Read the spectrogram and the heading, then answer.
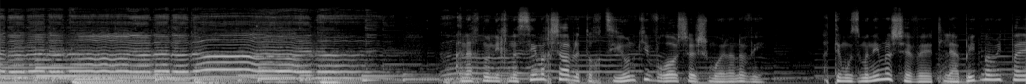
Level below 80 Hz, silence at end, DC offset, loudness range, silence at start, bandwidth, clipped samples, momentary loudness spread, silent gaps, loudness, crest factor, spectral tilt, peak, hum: -34 dBFS; 0 s; under 0.1%; 7 LU; 0 s; 15.5 kHz; under 0.1%; 11 LU; none; -22 LUFS; 14 dB; -6.5 dB/octave; -6 dBFS; none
